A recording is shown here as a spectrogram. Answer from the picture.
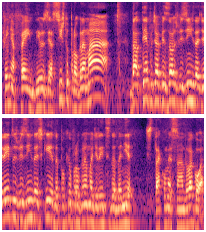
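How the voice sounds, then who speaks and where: A man with a fairly high pitch talks at a very fast pace with ordinary pitch variation over noticeable background noise. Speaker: TV talk show host. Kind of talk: talk show interview. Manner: animated.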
